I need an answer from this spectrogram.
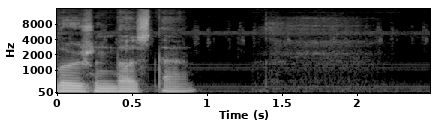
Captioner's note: breathing sound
